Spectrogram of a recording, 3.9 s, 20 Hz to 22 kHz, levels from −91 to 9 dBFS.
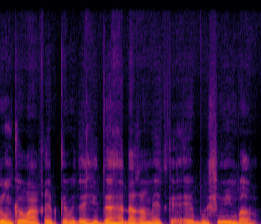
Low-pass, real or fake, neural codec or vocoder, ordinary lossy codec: none; fake; codec, 44.1 kHz, 7.8 kbps, Pupu-Codec; none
